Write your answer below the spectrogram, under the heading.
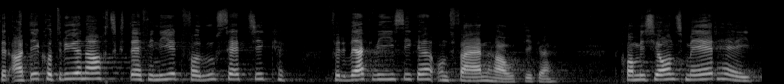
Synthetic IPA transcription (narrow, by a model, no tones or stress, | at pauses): d̥əɾʔɑrtikl̩ˠd̪ɾyːənɑχt͡skd̥ɛfiniːətfɔɾuːsɛt͡siɡ | fʏɾʋɛɡʋiːsiɡəʔʊntfæːɾnɦɑltiɡ̥ə | tkʰɔmisjoːnsmeːɾɦɛɪt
